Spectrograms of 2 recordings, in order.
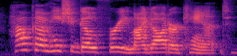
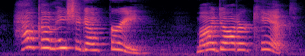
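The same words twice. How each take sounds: First: Louder, higher mock courtroom yell; half-acted outburst from the gallery; retold yell. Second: Much higher, louder mock yell; retold yell. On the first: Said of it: "she yells that out". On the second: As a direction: ham up the mother's outburst in court. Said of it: "she's like".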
